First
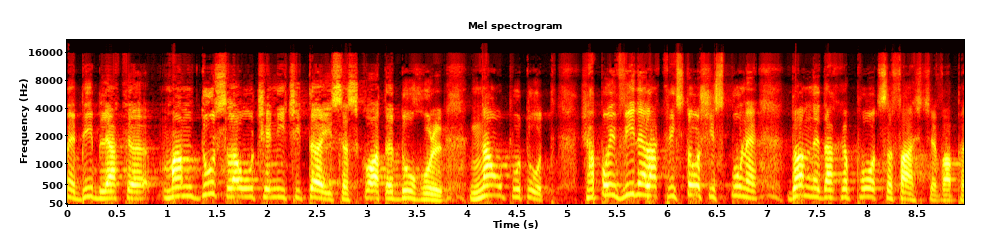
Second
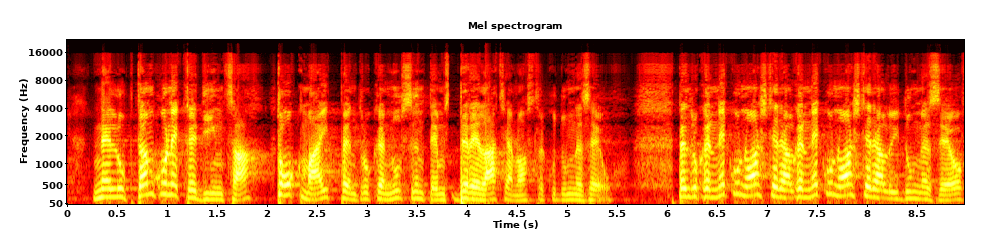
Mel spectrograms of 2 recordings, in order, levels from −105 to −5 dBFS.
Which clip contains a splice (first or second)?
second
